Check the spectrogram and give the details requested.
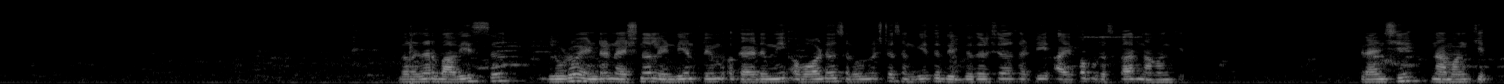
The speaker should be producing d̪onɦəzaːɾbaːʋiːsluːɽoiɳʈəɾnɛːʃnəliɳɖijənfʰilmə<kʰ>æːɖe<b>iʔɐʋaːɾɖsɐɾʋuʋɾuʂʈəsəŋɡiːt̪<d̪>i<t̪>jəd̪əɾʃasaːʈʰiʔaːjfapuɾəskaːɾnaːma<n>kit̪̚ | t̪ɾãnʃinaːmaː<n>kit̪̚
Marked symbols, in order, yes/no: no, no, yes, no, no, no

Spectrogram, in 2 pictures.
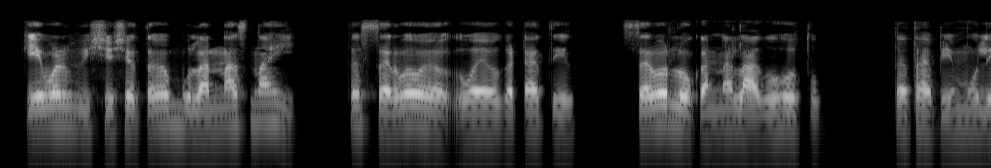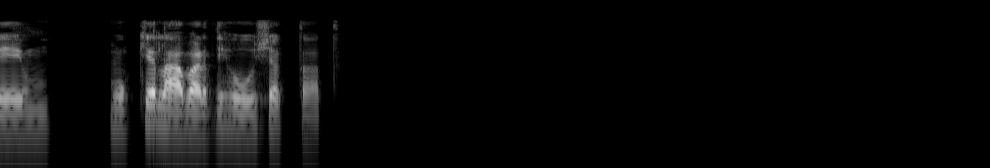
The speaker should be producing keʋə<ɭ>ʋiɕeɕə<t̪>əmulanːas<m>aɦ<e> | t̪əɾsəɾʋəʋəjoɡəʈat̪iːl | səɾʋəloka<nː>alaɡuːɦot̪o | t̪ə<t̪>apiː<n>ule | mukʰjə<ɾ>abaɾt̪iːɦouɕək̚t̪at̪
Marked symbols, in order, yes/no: yes, yes, no, no, yes, no, no, no

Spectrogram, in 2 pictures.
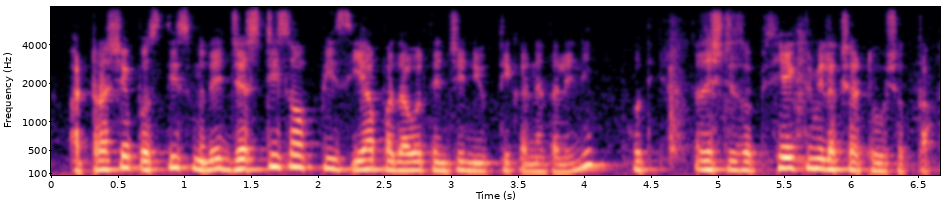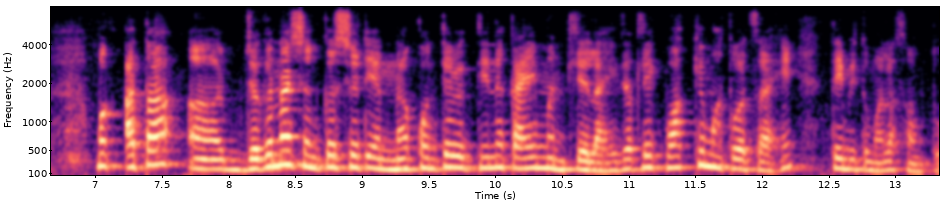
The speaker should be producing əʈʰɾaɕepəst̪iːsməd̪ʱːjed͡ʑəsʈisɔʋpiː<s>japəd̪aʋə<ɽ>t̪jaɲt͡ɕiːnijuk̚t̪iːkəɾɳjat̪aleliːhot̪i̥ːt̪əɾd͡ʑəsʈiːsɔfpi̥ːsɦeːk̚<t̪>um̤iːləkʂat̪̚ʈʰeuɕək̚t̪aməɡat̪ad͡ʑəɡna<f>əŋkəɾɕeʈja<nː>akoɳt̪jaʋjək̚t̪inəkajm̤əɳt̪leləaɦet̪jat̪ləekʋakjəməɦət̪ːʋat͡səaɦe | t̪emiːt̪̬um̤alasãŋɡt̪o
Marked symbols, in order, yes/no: yes, no, yes, no, yes

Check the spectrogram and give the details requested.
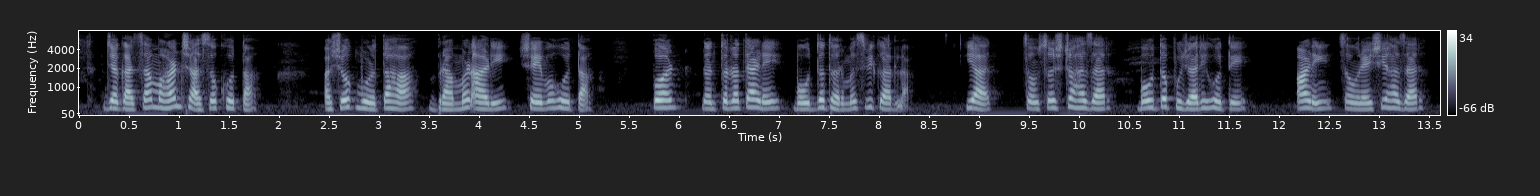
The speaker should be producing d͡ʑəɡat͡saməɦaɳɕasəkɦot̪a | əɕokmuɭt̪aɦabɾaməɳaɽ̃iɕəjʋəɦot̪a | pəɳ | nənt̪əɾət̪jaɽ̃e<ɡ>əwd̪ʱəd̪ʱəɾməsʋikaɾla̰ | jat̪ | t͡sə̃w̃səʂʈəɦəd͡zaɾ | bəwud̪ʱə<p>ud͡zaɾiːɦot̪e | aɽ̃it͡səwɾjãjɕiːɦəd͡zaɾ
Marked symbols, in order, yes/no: no, yes

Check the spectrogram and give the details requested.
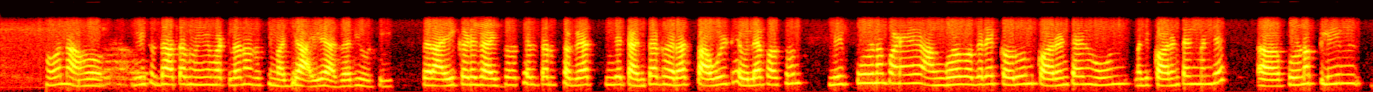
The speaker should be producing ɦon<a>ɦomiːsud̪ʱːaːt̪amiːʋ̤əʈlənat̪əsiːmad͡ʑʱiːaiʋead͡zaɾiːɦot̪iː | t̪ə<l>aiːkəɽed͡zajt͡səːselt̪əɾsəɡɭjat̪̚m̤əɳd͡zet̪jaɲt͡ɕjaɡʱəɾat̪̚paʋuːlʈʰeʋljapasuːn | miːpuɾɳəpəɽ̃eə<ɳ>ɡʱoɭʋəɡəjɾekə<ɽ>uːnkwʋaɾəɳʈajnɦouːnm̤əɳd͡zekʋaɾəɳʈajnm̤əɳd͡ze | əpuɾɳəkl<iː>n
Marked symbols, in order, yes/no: yes, no, no, no, yes

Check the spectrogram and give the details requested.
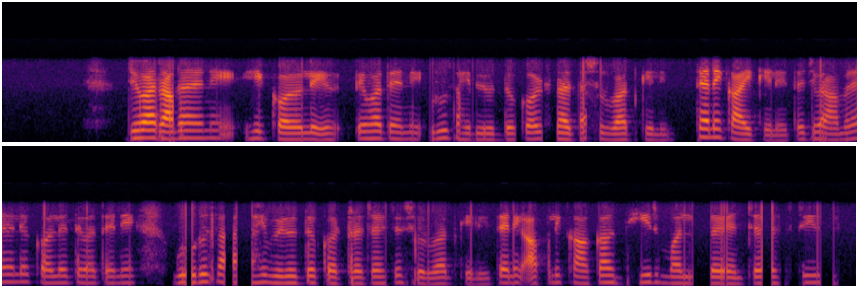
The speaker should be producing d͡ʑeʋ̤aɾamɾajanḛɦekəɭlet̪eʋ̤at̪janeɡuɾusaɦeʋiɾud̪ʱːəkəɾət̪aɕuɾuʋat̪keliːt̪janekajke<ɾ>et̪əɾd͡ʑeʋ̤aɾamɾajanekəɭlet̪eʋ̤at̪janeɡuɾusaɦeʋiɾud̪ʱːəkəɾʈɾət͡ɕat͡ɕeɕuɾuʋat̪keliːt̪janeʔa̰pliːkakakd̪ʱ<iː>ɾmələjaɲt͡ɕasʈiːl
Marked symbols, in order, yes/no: no, yes

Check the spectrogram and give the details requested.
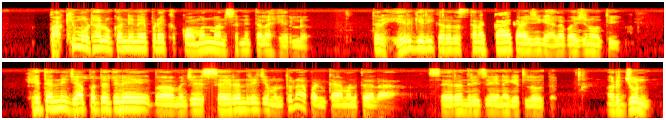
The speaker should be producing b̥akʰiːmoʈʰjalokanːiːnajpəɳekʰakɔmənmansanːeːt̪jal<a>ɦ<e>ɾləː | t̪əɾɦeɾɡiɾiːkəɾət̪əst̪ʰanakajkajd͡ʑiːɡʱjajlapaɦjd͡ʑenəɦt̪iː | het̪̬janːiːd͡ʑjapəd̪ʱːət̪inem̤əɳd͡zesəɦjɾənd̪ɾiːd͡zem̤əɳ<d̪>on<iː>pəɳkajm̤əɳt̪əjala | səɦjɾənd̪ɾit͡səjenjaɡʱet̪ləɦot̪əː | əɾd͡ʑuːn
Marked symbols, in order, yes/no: yes, yes, no, no

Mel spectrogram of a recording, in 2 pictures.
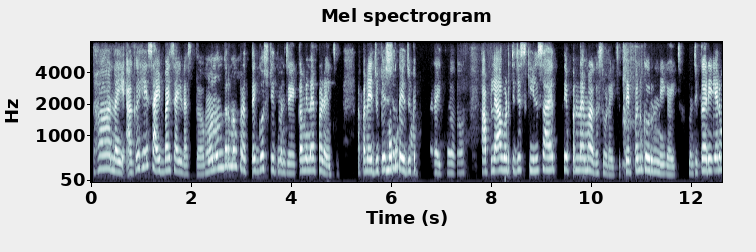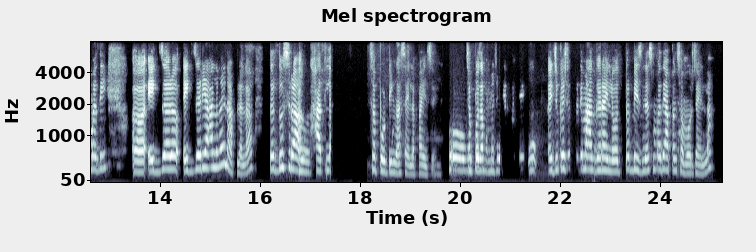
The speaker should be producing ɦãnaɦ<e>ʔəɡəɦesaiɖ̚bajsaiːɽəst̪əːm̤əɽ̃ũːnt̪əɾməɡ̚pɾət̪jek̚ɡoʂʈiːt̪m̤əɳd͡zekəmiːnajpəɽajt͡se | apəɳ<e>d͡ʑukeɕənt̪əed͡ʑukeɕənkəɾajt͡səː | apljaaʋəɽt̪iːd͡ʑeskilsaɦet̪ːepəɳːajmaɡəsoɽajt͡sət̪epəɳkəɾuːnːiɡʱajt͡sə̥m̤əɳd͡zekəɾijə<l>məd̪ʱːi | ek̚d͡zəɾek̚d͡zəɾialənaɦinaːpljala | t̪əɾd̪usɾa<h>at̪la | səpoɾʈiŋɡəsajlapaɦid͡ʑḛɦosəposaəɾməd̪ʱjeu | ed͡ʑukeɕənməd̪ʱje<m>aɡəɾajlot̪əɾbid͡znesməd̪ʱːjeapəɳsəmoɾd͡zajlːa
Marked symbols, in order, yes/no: no, yes, no, yes, yes

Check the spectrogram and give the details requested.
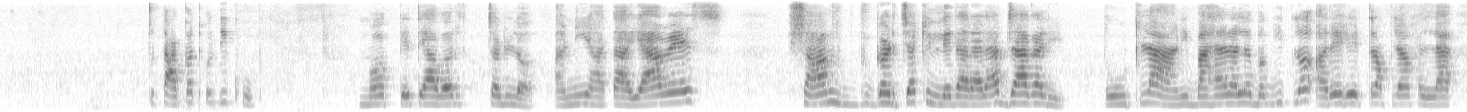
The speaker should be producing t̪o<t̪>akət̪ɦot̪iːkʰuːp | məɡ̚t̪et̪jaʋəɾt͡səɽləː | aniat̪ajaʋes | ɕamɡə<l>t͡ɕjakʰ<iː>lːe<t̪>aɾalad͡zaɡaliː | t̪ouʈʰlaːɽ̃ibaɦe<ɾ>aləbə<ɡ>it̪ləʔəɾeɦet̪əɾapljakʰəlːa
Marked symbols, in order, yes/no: yes, no, no, no, yes, yes

